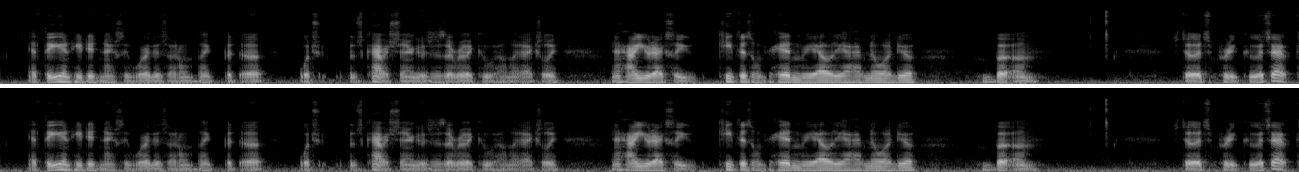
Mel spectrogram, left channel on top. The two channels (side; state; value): right; noise; rumble, 18 dB below the sound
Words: the end he didn't actually wear this, I don't think, but which was kind of a shame, because this is a really cool helmet actually. Now, how you would actually keep this on your head in reality, I have no idea, but still, it's pretty cool. It's got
